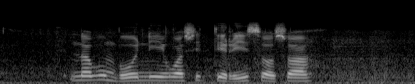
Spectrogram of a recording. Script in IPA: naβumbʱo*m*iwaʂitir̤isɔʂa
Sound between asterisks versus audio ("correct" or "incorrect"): incorrect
